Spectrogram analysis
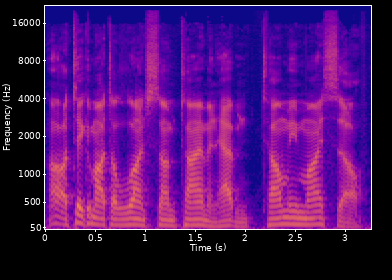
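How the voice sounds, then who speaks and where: A man's voice: on the low side, fairly quick, fairly bright tone, natural voice. A man playing a wry, tough private detective in a 1940s-style hardboiled radio drama. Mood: sardonic, probing. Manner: sardonic, tough, wisecracking. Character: wry, hard-boiled male private detective.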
